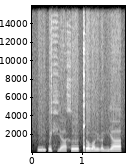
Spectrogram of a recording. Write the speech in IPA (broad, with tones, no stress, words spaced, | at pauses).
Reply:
ŋ͡mɨ˩ʔɵ˥fʲaː˩xɵː˥ ǃɵ˥ lˠɨː˩ɭɐ˩ mʲaː˥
